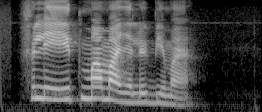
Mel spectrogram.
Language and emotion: Russian, positive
